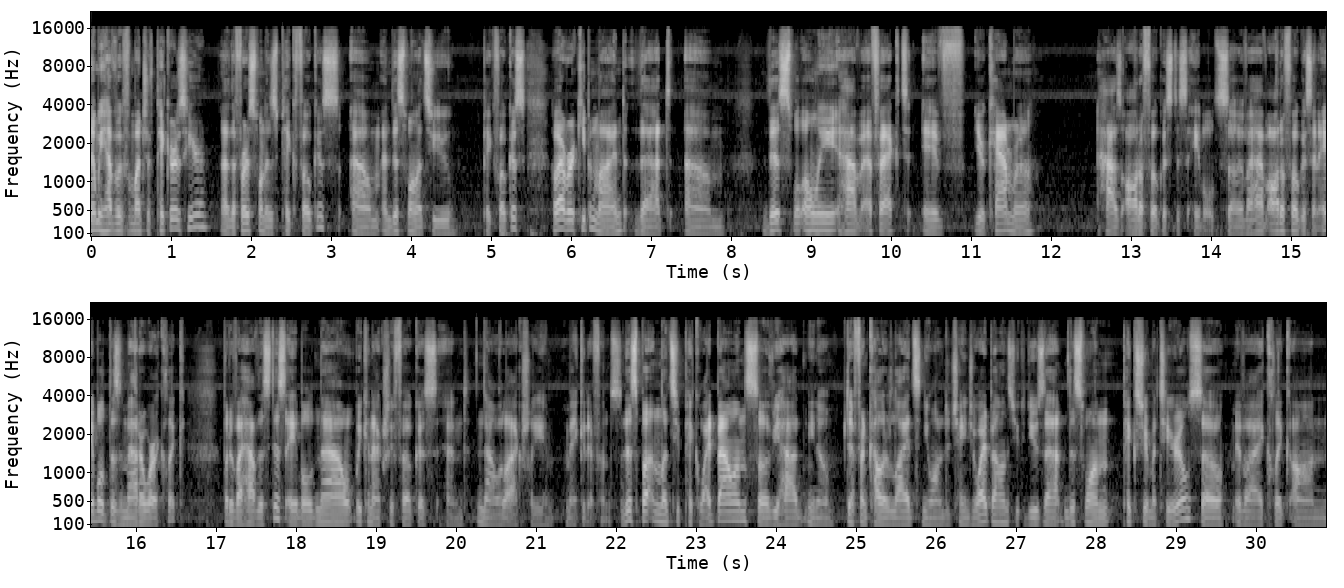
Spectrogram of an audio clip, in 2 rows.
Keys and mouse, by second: 2.2 click, 2.5 click, 3.3 click, 4.0 click, 4.1 click, 4.6 click, 7.5 click, 8.1 click, 8.6 click, 10.3 click, 11.2 click, 13.1 click, 14.1 click, 15.1 click, 15.3 click, 15.5 click, 15.7 click, 15.9 click, 17.1 click, 17.8 click, 18.1 click, 19.9 click, 20.1 click, 21.5 click, 22.0 click, 27.5 click, 29.7 click.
